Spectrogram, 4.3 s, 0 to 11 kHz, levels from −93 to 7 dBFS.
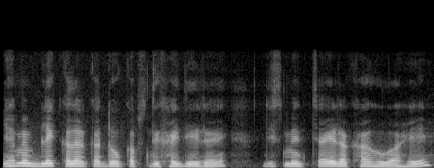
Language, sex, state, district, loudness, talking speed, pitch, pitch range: Hindi, male, Arunachal Pradesh, Longding, -17 LUFS, 180 wpm, 145 Hz, 140-155 Hz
